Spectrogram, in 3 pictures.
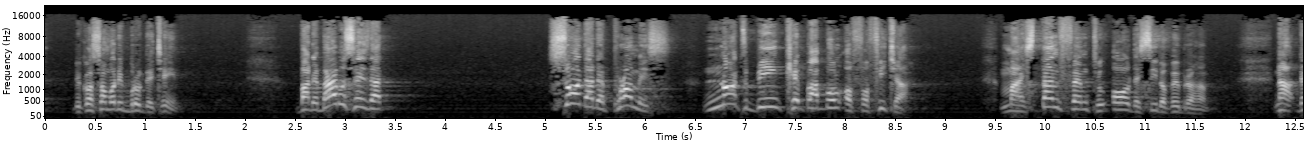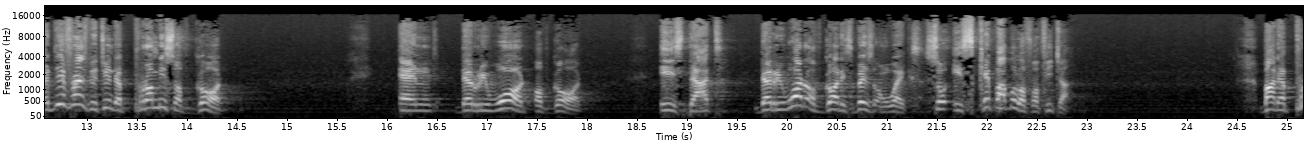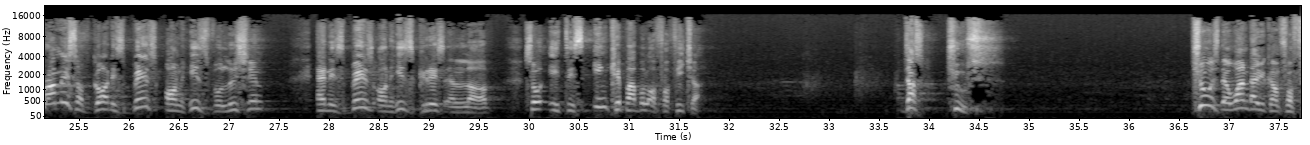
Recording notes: Preached at the Watered Garden Church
